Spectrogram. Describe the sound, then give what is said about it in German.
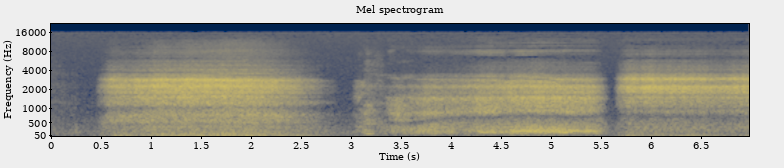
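Deep breathing in and out as a relaxation exercise, one long airy inhale followed by a slower exhale, then another inhale begins; the breaths are soft and hissing, with no talk. “Du kannst zum Beispiel jetzt erst 2 oder 3 Mal tief ein- und ausatmen.”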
